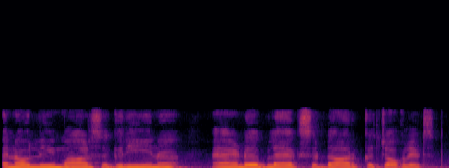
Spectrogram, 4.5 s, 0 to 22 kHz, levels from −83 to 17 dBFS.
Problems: none marked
